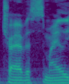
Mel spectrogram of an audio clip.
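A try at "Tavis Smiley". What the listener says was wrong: Tavis, no R.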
